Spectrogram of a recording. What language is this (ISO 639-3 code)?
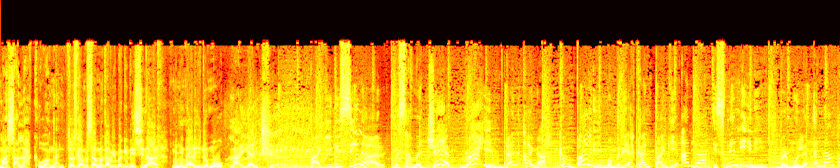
msa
